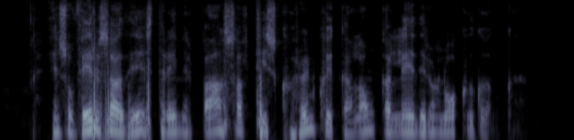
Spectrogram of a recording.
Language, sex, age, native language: Icelandic, male, 60-69, Icelandic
